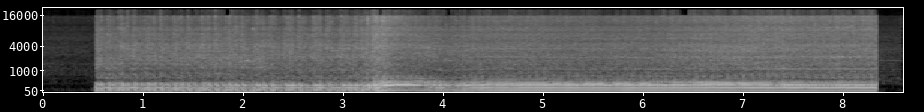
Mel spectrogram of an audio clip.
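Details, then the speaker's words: Honda CBR600 F4 inline-four after a carburetor fuel-leak fix and fresh oil: it idles, takes one quick blip, then settles to a lumpy, uneven idle; runs poorly, carburetors probably need syncing. "right well she's a runner but definitely doesn't run very good the carbs probably need synced"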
